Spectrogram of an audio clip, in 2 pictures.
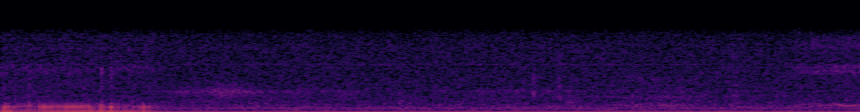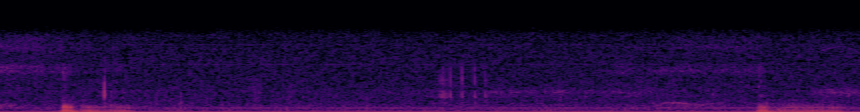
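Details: Snoring French Bulldog, loud sleeper, giving three brief soft snorting breaths spaced about four seconds apart, against a steady low hum and quiet room noise.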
